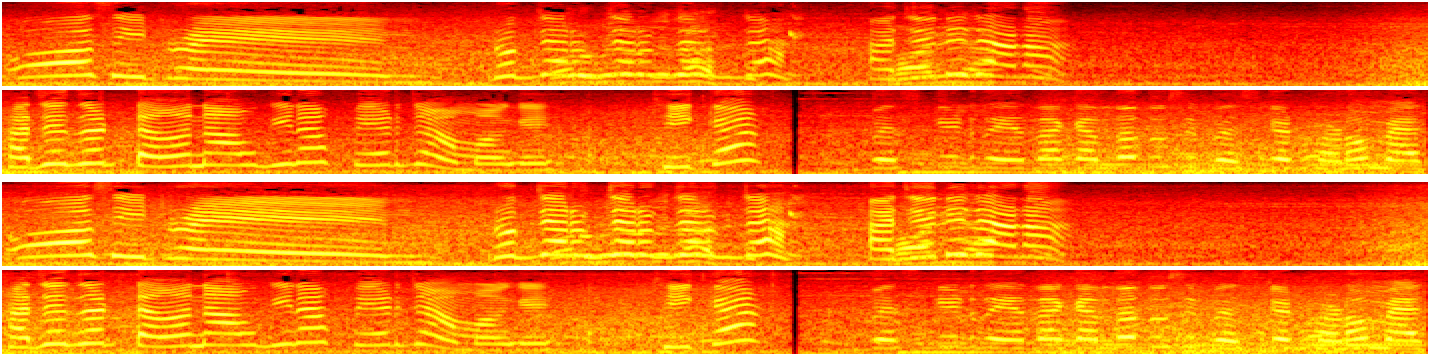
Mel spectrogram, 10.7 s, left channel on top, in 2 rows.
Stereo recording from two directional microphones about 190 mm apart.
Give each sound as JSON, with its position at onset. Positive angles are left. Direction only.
{"t": 0.1, "sound": "a sound", "side_deg": -5}
{"t": 2.0, "sound": "speech", "side_deg": -20}
{"t": 5.4, "sound": "speech", "side_deg": 10}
